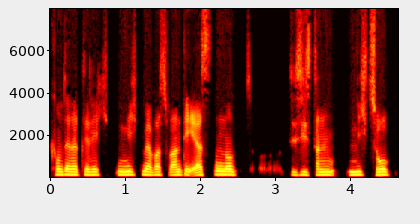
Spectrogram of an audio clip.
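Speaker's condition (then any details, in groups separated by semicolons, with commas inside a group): No condition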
